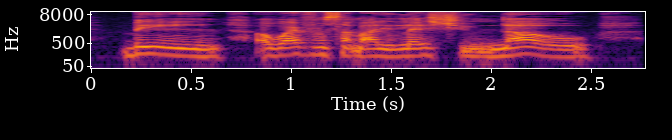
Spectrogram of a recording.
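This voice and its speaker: A woman's very deep, low voice with vocal fry and fairly even intonation. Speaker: tarot reader. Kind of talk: spiritual reading monologue. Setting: quiet room without background music. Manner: fast.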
